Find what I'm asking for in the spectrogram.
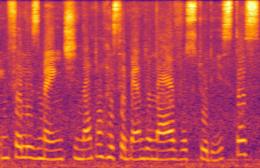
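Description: A woman's medium-pitched voice holds fairly even intonation against noticeable background noise. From Brazil, Minas Gerais. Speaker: exchange student. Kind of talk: testimonial vlog.

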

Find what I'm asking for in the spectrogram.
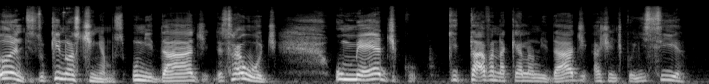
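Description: On a very clean recording with a silent background, a woman speaks at a moderate pace. Her pitch swings very widely. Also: medium pitch for a woman. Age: 70s. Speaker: community association leader. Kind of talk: casual interview chat.

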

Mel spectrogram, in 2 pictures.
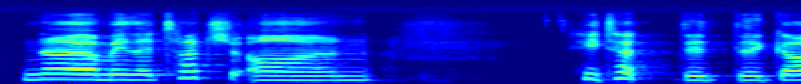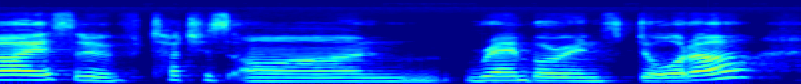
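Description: A woman speaks very slowly with an Australian accent, her medium-pitched voice carrying lively intonation on a very clean recording with a silent background. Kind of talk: casual chat.

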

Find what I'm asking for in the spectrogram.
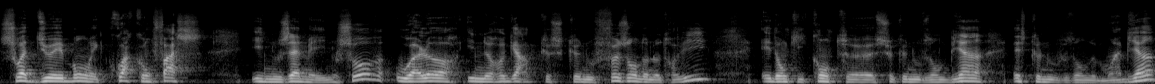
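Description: The speaker uses a normal speaking voice with lively intonation. The pace is moderate. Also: man. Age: 60s. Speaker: property development executive. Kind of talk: interview testimony.

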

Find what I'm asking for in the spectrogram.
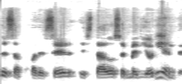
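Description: The recording of this man has a dry, close sound with no echo. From Argentina (Buenos Aires) and Chile. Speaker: political science professor. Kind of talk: interview.

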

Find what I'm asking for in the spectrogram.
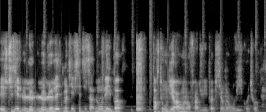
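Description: A man talks at a very fast pace and a fairly high pitch, with vocal fry. His pitch swings very widely and his loudness rises and falls in big swings. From Saint-Denis, Paris suburbs, France. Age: 50s. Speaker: magazine founder. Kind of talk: casual interview.

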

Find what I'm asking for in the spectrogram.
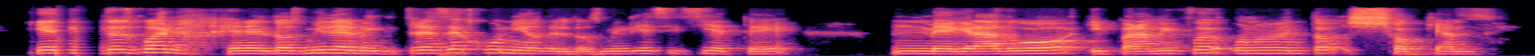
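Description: A woman's unremarkable speaking voice, medium in pitch, fairly slow and fairly even in intonation, against a quiet background. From Mexico. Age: 30s. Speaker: flamenco dancer and dance teacher. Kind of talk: casual interview chat.

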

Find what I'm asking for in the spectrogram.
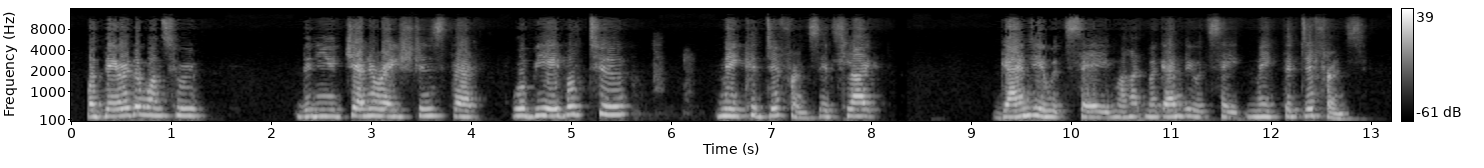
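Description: A woman with a fairly high, somewhat breathy voice speaks at a fairly slow pace with ordinary pitch variation and long, frequent pauses. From Venezuela, raised partly in England. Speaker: language teacher and department head. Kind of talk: interview.

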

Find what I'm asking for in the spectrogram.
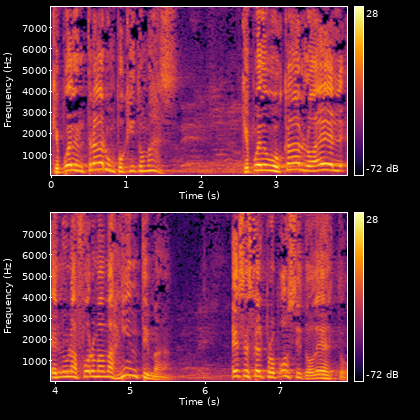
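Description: This man's pitch is extremely high, and his intonation is lively. He keeps a moderate pace broken by long, frequent pauses. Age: 50s. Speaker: preacher. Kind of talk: sermon.

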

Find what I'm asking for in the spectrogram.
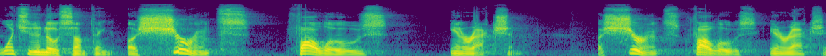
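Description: Using lively intonation and long, frequent pauses, a man with a Southern US accent speaks at a medium pitch in a very clean recording with a silent background. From US South, Kentucky/Tennessee border. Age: 50s. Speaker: pastor. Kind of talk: sermon. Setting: church.

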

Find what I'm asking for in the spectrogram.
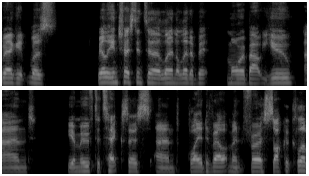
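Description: The voice moves at a moderate pace with monotone, flat intonation. The recording is very clean, with a silent background. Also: man, fairly high pitch for a man. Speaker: podcast host, youth soccer coach. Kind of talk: interview, casual chat.

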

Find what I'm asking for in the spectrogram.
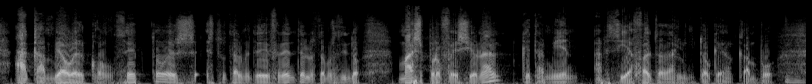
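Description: A man's voice swings very widely in pitch, with vocal fry, at a moderate pace. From Spain, Soria province. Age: 50s. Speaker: farmer. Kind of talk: radio interview. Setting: studio.

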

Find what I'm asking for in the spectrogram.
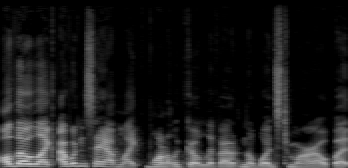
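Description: A woman with a Canadian accent has a normal speaking voice at medium pitch with ordinary pitch variation, on a very clean recording with a silent background. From Ontario, Canada. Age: 20s. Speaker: podcast co-host, product designer. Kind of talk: casual chat.

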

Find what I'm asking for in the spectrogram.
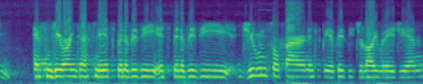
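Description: Fairly quick speech in a Cork accent, with hardly any pauses. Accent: Cork Irish. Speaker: youth rural organisation chairperson. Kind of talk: phone interview. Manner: fluent, measured, with filler 'um'.

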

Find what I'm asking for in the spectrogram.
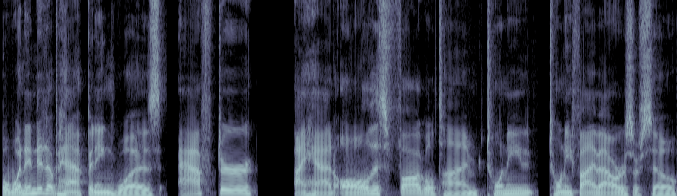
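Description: The man has a plain, everyday voice, fairly high in pitch, with ordinary pitch variation and very even loudness. He talks at a fairly slow pace in a very clean recording with a silent background. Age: 30s. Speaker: podcast host, student pilot. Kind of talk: solo monologue podcast.

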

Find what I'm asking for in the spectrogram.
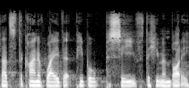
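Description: This man speaks with an Australian accent. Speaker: health-tech startup founder. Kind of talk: interview.

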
